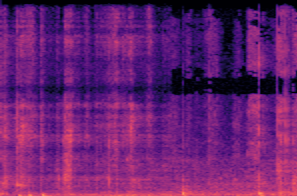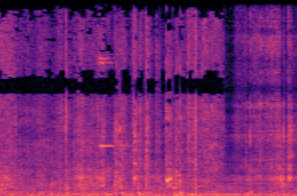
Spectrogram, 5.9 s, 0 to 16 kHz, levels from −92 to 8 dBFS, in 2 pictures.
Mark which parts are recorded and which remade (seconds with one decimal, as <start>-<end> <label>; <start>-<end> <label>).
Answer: 0.0-1.7 remade; 1.7-5.2 recorded; 5.2-5.9 remade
